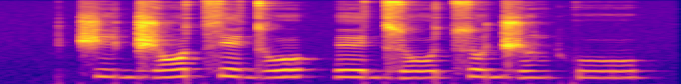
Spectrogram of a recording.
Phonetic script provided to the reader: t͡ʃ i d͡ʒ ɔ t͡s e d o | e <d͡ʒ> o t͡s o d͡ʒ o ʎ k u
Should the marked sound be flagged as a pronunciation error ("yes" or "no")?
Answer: yes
